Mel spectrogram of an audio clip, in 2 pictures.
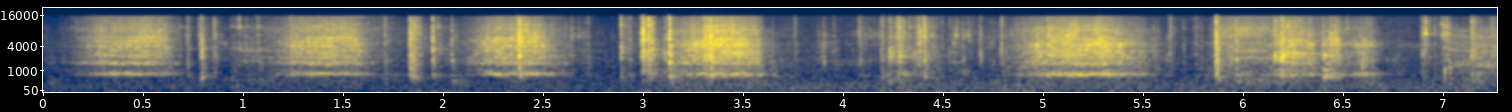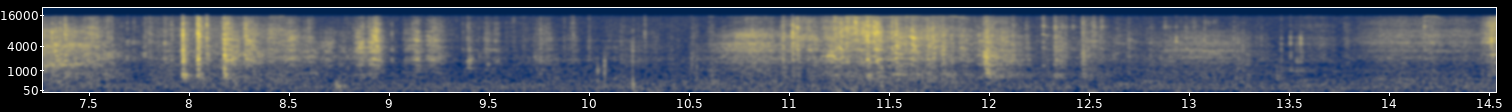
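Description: Tennis string being pulled by hand through a racquet's main strings while a cross is woven: a run of about six short zipping rubs in the first seven seconds, then fainter rubbing.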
